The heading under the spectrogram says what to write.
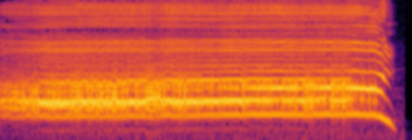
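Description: A single voice holds a long, loud shouted "Goal!" cheer at a steady high pitch for about five seconds during a goal-cheer challenge, then it drops sharply in pitch and cuts off.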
